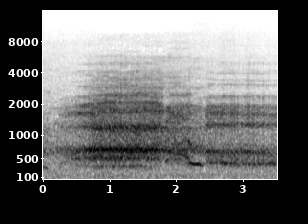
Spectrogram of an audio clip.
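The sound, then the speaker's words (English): Black howler monkeys in the forest roar in a steady, droning chorus: a loud, continuous, growling howl with layered tones that holds for several seconds and swells slightly before easing off. “They're black howler monkeys.”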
